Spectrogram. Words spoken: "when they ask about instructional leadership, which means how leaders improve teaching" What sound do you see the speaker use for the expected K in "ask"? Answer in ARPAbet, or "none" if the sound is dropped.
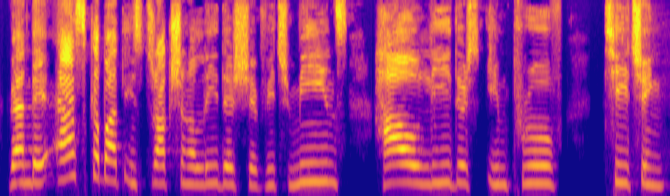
K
